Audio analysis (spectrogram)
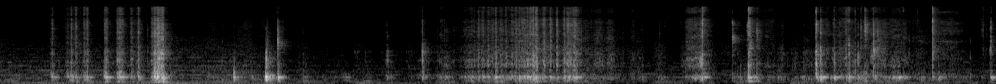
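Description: A parcel of Transformers toys being opened by hand, with scattered rubbing, scraping and crinkling of cardboard and packaging in irregular bursts, close and moderately quiet.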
